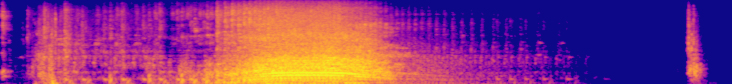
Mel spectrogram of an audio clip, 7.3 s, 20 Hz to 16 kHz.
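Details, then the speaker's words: Cub Cadet SC500 HW mower, 159cc engine, sat for a year, primed with non-ethanol fuel past the auto choke: catches on the pull, revs about two seconds, then fades and dies, suggesting a blocked fuel system. "So, there it goes again. Starts for a second. Um, runs for two seconds just like it would if it was just uh fuel put in there, but then shuts off. So, that means it's probably we're probably getting a blocked fuel system somewhere."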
